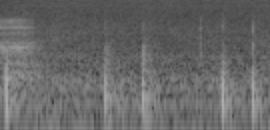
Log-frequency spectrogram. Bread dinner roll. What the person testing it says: you want to listen to that Hollow sound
